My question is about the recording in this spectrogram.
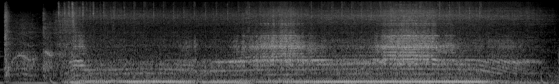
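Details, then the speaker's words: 2007 GMC truck with 4.3 engine running, groaning whine rising and falling from a noisy power steering pump; belt, lines and fluid inspected, pump judged bad and replaced. "we've all heard this noise before and we've already inspected the fluid so we know the pump is bad we'll have to install a replacement"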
